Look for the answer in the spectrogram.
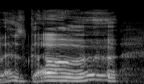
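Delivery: high hype-man scream, word "go" drawn out. Retelling a crowd being hyped after a drink: imitating Josh Allen screaming. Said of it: "just starts screaming".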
